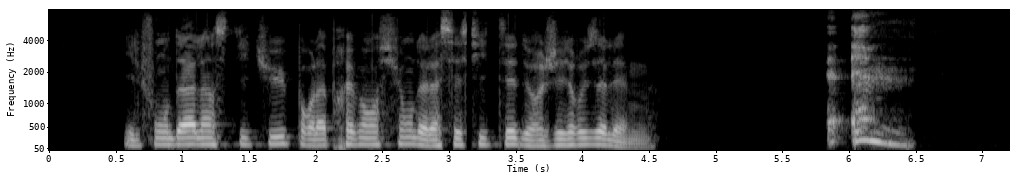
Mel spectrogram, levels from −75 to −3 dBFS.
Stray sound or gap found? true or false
true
